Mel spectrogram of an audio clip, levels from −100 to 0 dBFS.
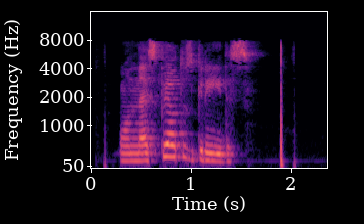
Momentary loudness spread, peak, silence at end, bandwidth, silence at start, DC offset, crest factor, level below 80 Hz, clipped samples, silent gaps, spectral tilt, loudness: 12 LU; -16 dBFS; 0.45 s; 8.4 kHz; 0.3 s; under 0.1%; 20 dB; -64 dBFS; under 0.1%; none; -3.5 dB/octave; -36 LUFS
